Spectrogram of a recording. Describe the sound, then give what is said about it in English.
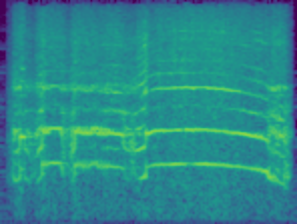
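A rooster crows once, loud, a full cock-a-doodle-doo with a few choppy opening notes and a long sustained final call that trails off. “And immediately, while he was still speaking, the rooster crowed.”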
